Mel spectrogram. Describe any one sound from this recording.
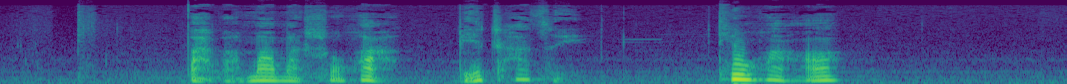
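An elderly woman speaks calmly and gently nearby.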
